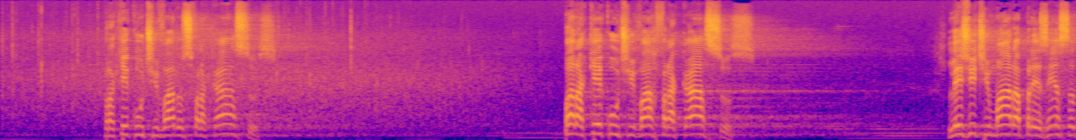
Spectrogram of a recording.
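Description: A young man speaks with animation through a microphone and loudspeakers in a large echoing hall.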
